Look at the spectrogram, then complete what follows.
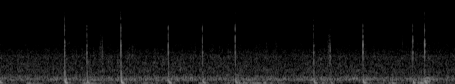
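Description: Stylus tip tapping on a tablet's glass screen while handwriting: light, sharp clicks at irregular spacing, a few a second, over a faint steady background hum.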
